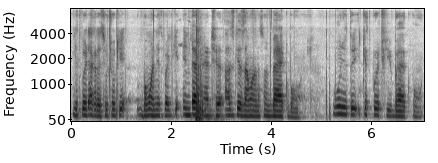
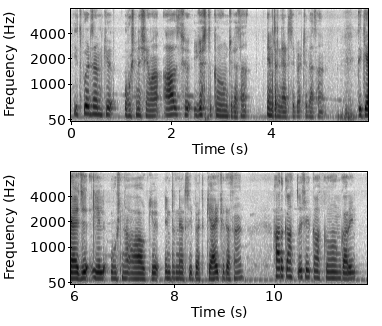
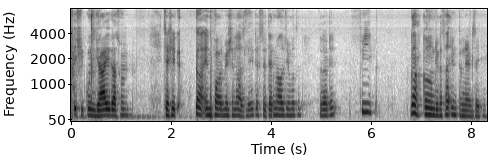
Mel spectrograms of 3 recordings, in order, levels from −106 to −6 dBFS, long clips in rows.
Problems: none marked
